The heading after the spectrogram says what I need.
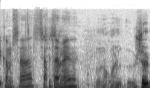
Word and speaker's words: Certamen: Vous prononcez comme ça, Certamen? Je le prononce comme ça. Enfin, Thierry dit on va dire Cartamen. On va dire Cartamen, mais la prononciation scolaire française et la prononciation ecclésiastique.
